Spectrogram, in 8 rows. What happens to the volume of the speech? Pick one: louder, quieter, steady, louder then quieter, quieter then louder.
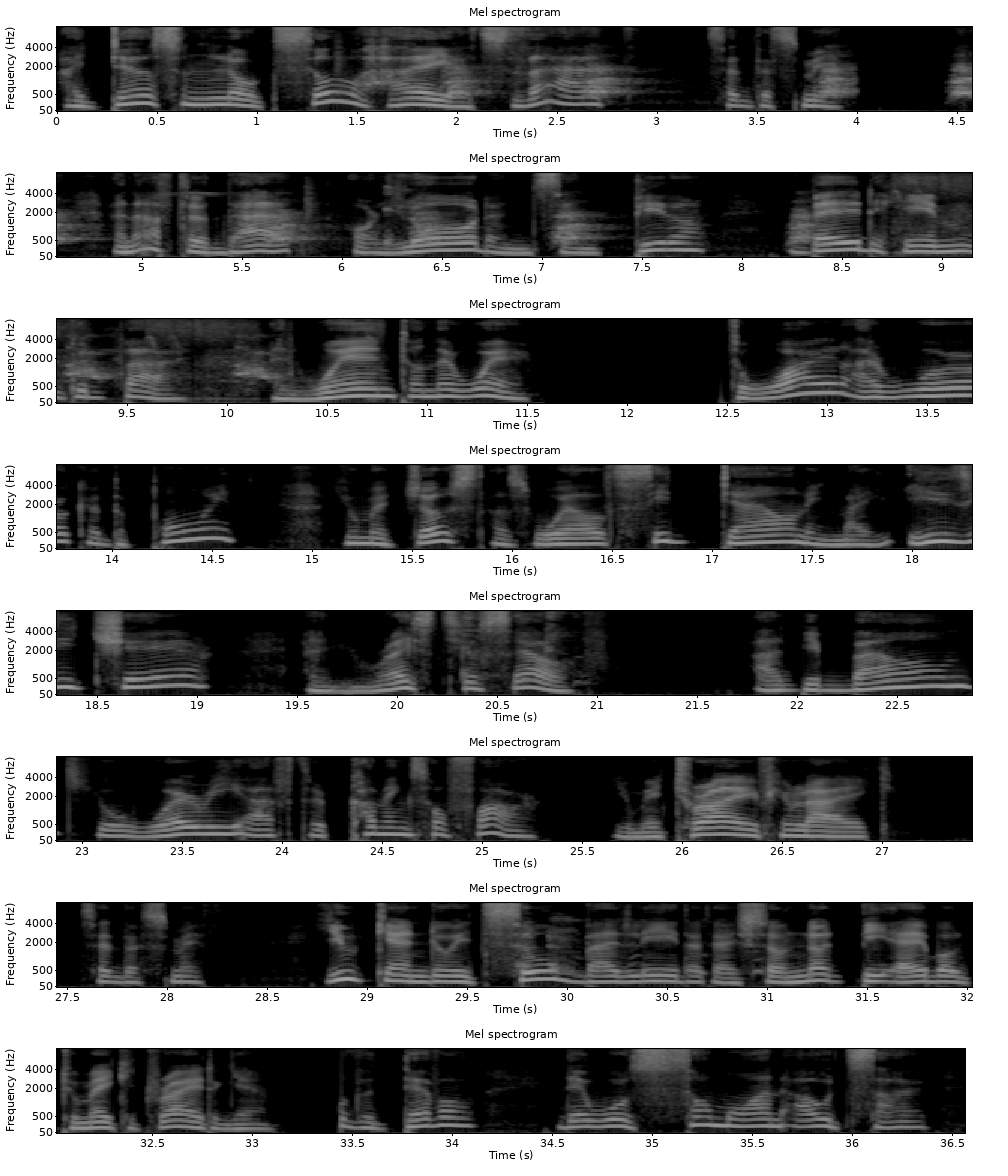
steady.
